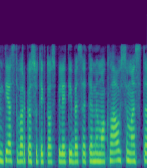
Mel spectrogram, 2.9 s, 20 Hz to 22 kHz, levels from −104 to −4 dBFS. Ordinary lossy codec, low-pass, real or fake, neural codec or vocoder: MP3, 96 kbps; 7.2 kHz; real; none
